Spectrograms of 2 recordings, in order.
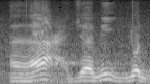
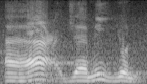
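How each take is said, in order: First: The second glottal stop is softened toward a vowel. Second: The second glottal stop is softened toward a vowel.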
